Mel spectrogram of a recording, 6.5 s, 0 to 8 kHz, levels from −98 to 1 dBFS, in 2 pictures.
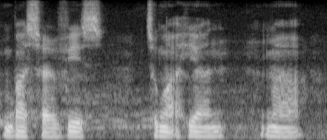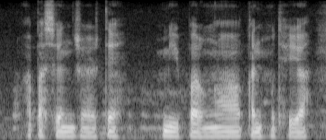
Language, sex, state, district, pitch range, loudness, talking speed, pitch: Mizo, male, Mizoram, Aizawl, 90-100 Hz, -20 LUFS, 130 wpm, 95 Hz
